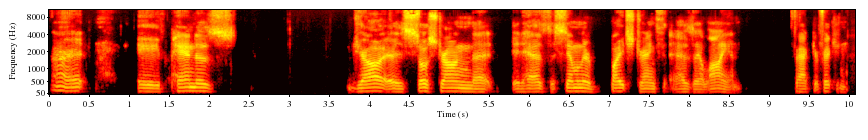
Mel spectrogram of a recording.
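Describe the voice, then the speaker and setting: Slow, deliberate quiz-asking man. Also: mid-range voice, fairly even intonation, dry recording. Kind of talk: posing a quiz question.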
